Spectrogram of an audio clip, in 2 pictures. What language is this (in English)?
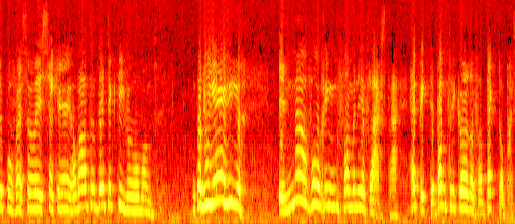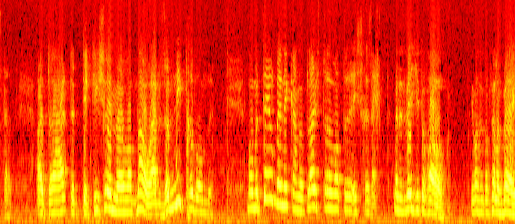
Dutch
